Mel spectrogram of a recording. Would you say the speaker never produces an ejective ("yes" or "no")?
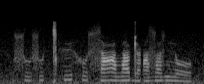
yes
